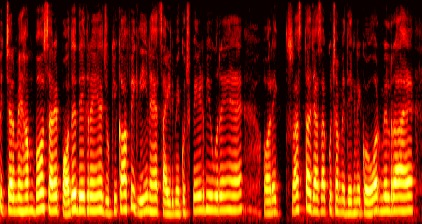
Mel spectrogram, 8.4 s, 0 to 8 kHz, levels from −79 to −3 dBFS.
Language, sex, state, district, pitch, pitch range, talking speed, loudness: Hindi, male, Bihar, Jahanabad, 185 Hz, 175-195 Hz, 240 wpm, -18 LUFS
